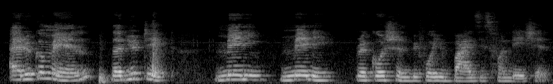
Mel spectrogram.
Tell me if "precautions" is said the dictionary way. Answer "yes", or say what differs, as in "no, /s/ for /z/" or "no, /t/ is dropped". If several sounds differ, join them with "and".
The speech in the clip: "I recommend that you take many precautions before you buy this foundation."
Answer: no, /z/ is dropped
